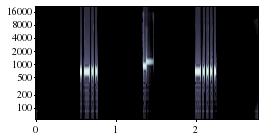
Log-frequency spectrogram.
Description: Morse code, heard as a keyed tone, about 50 wpm, 700 Hz. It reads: L 6
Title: Single Letter-Number - Rapid-Fire 50wpm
